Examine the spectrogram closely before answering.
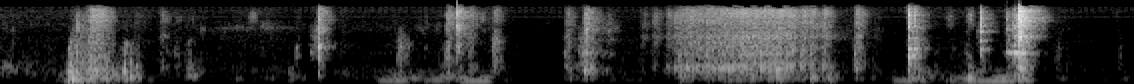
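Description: Handling noise of objects being picked up and set down: irregular clicks and knocks, with a brief scraping, rustling rush about three and a half seconds in.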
